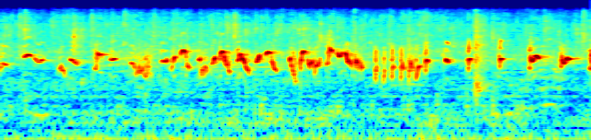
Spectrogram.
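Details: Sooty-headed bulbul ropel song, 'uplik uplik' style, to excite rival birds: tumbling warbled phrases giving way to a rapid series of clipped staccato notes, then a few sharp whistles.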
